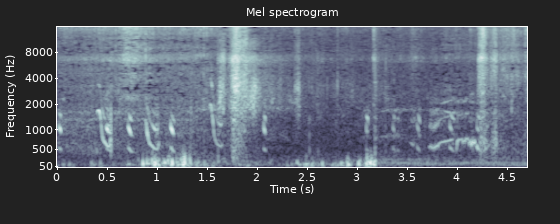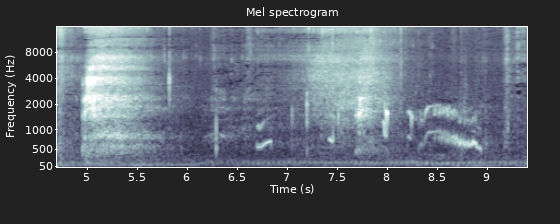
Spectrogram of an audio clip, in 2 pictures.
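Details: A white teetar (grey francolin) gives short, squeaky chirping notes, some rising and some falling, scattered through the clip over a low rumble and a brief crackling burst.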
